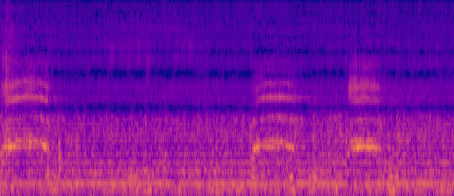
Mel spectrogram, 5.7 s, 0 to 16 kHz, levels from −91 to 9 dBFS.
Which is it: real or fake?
fake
